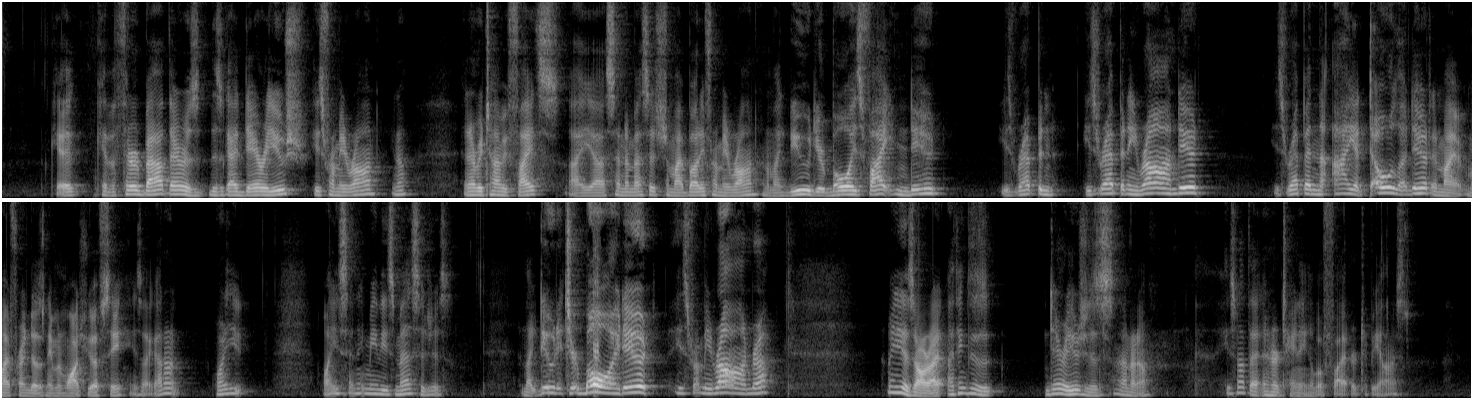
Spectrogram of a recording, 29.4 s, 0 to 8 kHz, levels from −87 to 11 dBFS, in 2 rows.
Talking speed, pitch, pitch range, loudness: 220 wpm, 165 Hz, 145-200 Hz, -21 LUFS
